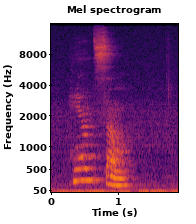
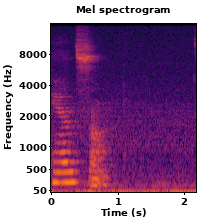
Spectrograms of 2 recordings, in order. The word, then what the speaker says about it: handsome: Silent D. Handsome. Handsome.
